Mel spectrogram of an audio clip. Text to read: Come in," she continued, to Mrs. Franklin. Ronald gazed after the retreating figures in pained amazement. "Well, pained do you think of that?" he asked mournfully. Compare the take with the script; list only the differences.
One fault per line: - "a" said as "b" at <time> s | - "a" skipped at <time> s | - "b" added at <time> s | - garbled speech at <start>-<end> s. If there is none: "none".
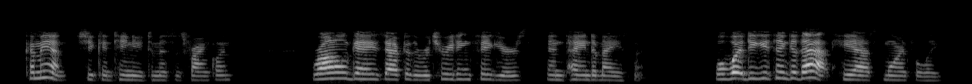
- "pained" said as "what" at 7.3 s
